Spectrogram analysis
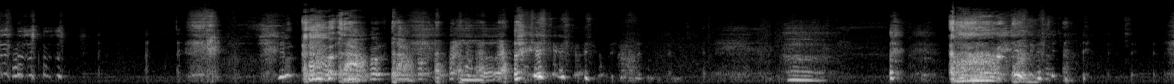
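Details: An adult has a coughing fit: a prolonged run of harsh coughs with bursts of laughter between them.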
